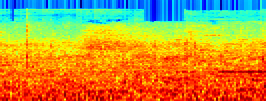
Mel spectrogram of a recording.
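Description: Dancing Drums video slot machine playing its game music and reel-spin sounds as the reels spin, over a steady background din.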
